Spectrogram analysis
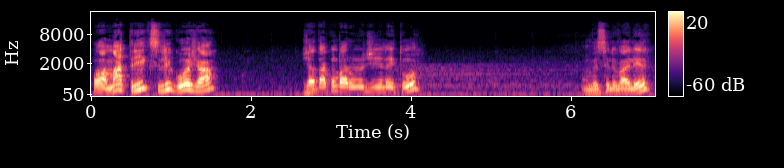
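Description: Expressive and husky at a measured pace, this mid-range voice belongs to a gaming channel host. With a Brazilian accent and a casual, joking style, he chats viewers through trying out game consoles in slangy talk.

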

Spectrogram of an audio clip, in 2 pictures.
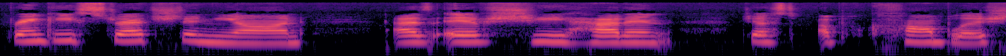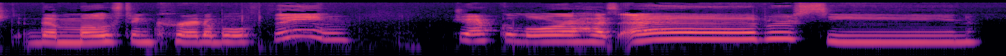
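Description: High-voiced woman reading a storybook slowly. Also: lo-fi sound. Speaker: storybook reader. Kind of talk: reading a children's book aloud.

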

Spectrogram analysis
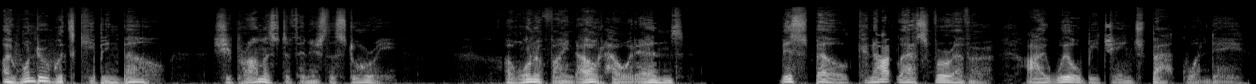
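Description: An actor playing a shy, gentle male beast prince in a game, talking in a halting, bashful way with a husky, rumbling voice. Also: big pitch swings, no room sound, studio quality, exaggerated voice. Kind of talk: game voice clips.

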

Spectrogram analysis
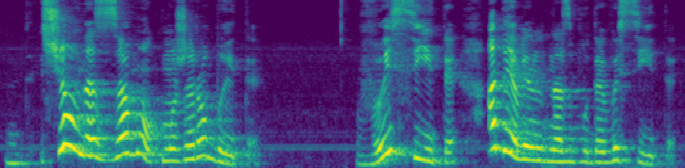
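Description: A very animated, fairly high-pitched woman, a preschool teacher from Ukraine, runs a literacy lesson for small children. Her words come slowly and clearly, and every question she asks, she answers on her own.

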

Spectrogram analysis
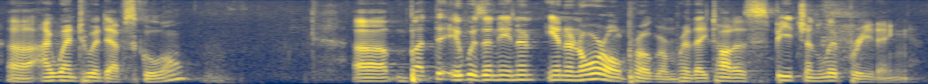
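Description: Halting man interpreting at a panel. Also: mid-range voice, expressive, creaky, darkish tone. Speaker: interpreter voicing for a signing panelist. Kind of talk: live interpreted panel talk in first person. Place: auditorium during a live panel.

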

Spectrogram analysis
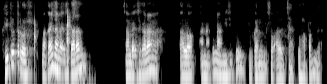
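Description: A man, a podcast guest telling stories in a relaxed chat and acting out the lines he quotes. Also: mid-range voice, brisk, muffled recording, noisy background. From Solo, Central Java. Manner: animated storyteller who acts out quoted lines. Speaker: podcast guest, business owner.

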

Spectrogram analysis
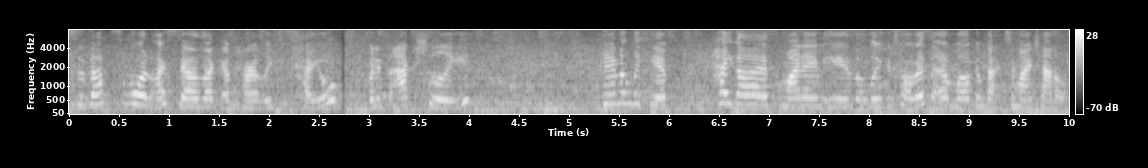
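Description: A woman's voice: high voice, moderate pace, poor audio. A woman, a personal trainer, teasing and dry in casual banter on camera. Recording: gym music playing loudly behind.

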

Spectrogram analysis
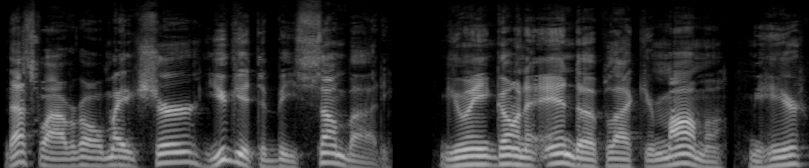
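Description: A man's voice: mid-range voice, lively intonation, moderate pace, a bit bright, no room sound, studio quality, close to an everyday voice. Man playing drawling redneck dad. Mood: gruff. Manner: drawling dialect. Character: middle-aged redneck father, gruff but proud.

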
